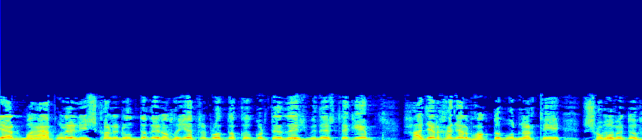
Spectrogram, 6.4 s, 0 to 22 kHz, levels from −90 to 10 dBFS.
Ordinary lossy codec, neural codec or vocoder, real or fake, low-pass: none; none; real; 7.2 kHz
